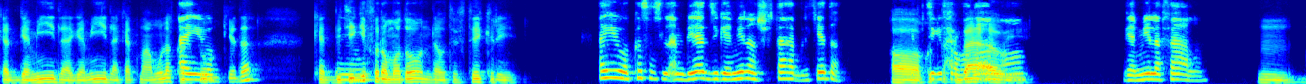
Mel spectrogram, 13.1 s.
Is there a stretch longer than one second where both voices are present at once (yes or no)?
yes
